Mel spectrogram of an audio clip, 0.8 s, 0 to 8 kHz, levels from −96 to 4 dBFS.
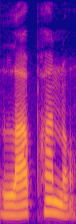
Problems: none marked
